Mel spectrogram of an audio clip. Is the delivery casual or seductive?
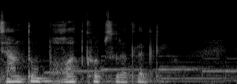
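seductive. It is said in a seductive, intimate tone. The speaker is trying to seduce. "बहुत ही ज़्यादा seduces करते वक्त भी romantic होना"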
